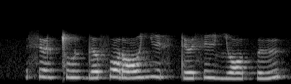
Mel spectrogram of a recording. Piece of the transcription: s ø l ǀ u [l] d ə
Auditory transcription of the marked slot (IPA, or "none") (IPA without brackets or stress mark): l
